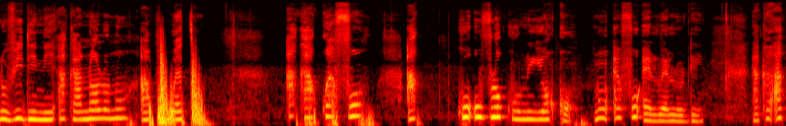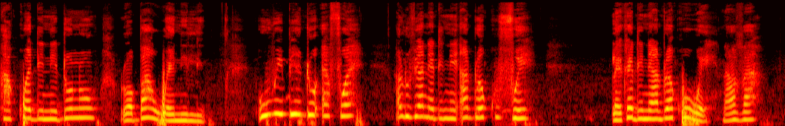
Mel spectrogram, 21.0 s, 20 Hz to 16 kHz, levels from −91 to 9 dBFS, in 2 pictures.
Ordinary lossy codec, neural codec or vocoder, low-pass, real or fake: Opus, 64 kbps; none; 14.4 kHz; real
